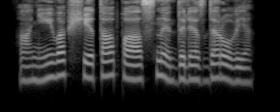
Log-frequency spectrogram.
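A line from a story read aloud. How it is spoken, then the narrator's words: Drawl, younger speaker. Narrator (Russian): протянул младший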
